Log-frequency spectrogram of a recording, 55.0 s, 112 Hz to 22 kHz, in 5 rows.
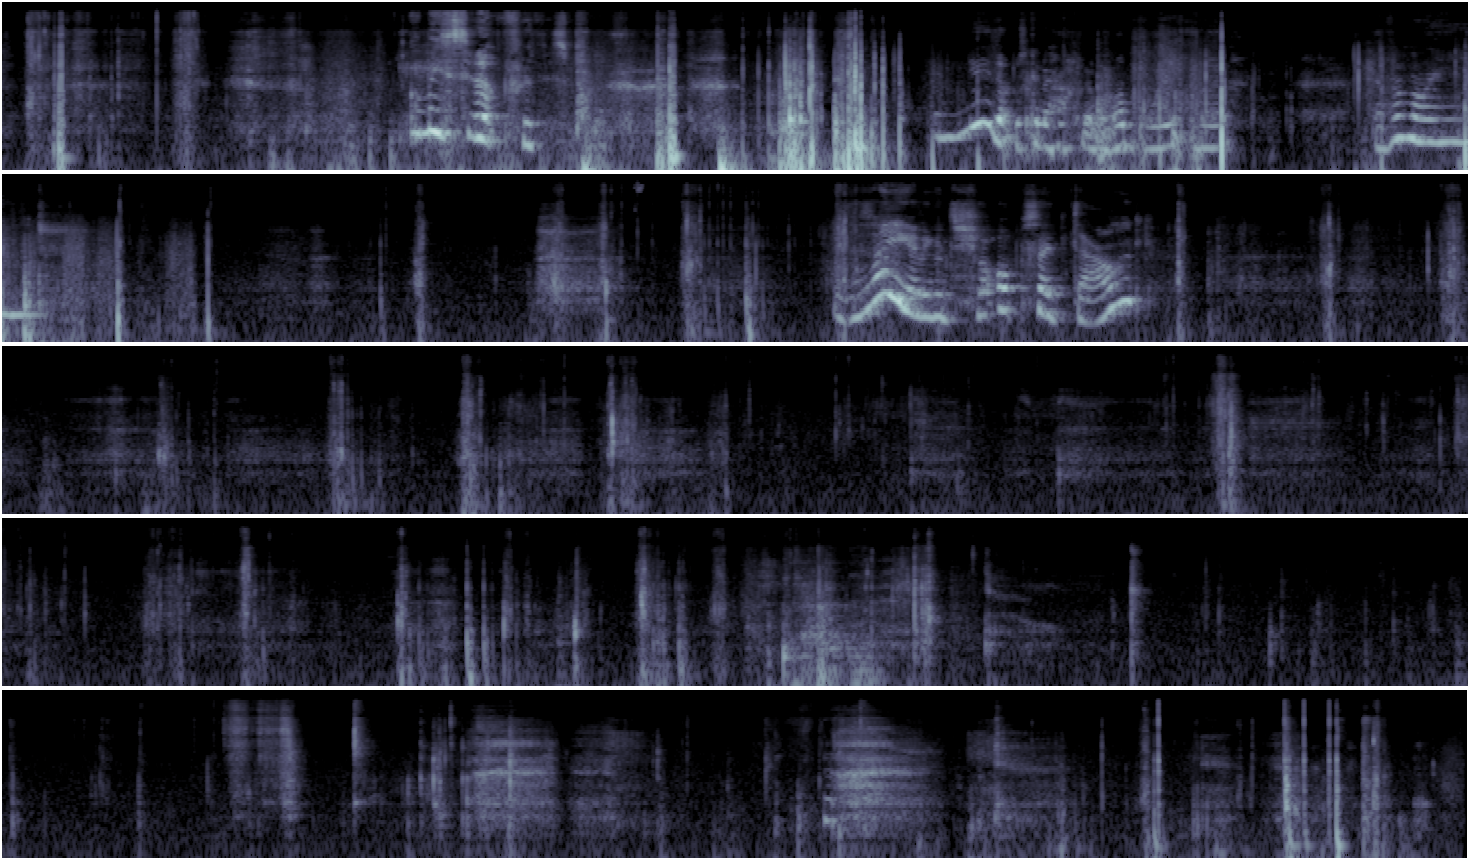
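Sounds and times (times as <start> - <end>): slime squishing: 0.0 - 2.4, 3.1 - 9.3, 13.9 - 14.4, 15.2 - 40.4
slime squished by hand: 15.5 - 17.5, 19.8 - 22.1, 24.4 - 28.8
wet crackles and pops: 15.5 - 17.6, 30.6 - 35.3, 41.4 - 47.6.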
